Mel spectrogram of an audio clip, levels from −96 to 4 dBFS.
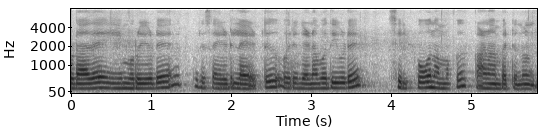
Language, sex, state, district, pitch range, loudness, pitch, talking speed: Malayalam, female, Kerala, Kollam, 170-205 Hz, -16 LUFS, 180 Hz, 125 wpm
